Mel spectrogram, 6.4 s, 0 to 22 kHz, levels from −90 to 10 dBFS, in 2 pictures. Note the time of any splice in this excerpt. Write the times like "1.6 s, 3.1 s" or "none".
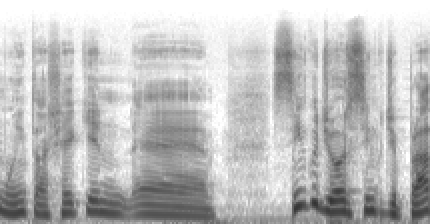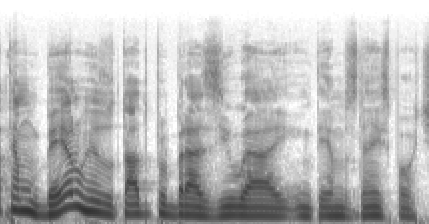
none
